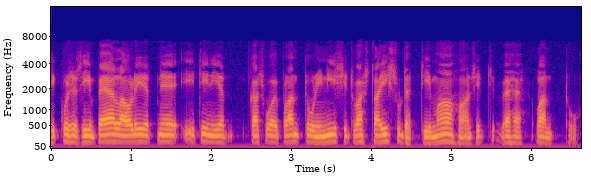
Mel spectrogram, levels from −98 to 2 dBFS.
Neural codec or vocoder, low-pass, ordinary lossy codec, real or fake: none; 7.2 kHz; MP3, 48 kbps; real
